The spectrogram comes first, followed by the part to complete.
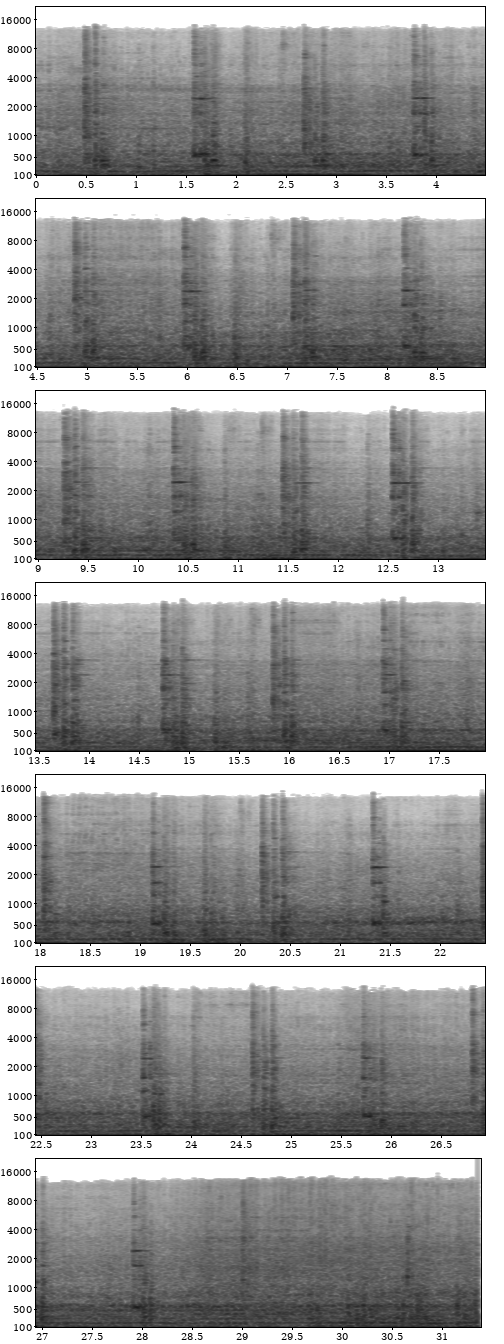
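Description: Mountain-coaster cart moving slowly up its metal rail: a steady low hum with a sharp metallic click about one to two times a second.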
